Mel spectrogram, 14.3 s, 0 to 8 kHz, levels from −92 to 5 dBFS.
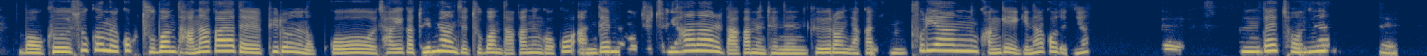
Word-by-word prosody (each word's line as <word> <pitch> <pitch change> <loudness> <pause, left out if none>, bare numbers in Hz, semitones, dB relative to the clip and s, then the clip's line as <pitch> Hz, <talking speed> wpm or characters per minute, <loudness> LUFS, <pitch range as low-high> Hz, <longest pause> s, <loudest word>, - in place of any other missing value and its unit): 뭐 195 -2 +1
그 240 +2 +3
수, 325 +8 -2
금을 310 -4 +3
꼭 310 0 -4
2 220 -2 -3
번 265 -1 +5
다 195 -5 -2
나가야 285 +5 +3
될 205 -5 +1
필요는 240 -6 0
없고 190 +4 0
자기가 205 +2 -2
되면 260 +6 +3
이제 200 -3 -1
2 200 +2 -7
번 210 -2 +1
나가는 195 +3 -2
거고 190 +9 -2
안 185 +1 -2
되면 245 0 +2
뭐 185 - -8
둘 395 - -18
중에 230 -2 -3
하나를 295 -2 +2
나가면 180 +2 0
되는 175 -1 -1
그런 205 -1 +1
약간 180 +1 -3 0.2
음 185 0 -4
프리한 305 -3 +2
관계이긴 190 -3 -2
하거든요. 215 -4 -3 0.8
네. 190 -3 -4 0.6
근데 245 +4 +3
저는 245 +3 +1 0.5
네. 200 - -4
네네네. 180 0 -7
210 Hz, 295 characters per minute, -18 LUFS, 190-255 Hz, 0.8 s, 번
